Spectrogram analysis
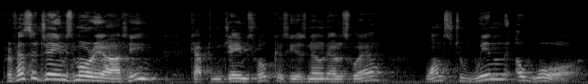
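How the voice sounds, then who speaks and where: A man playing a solemn, assured, cerebral gentleman detective, speaking deliberately in a live radio drama. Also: fairly high pitch, very animated. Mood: grave, assured.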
